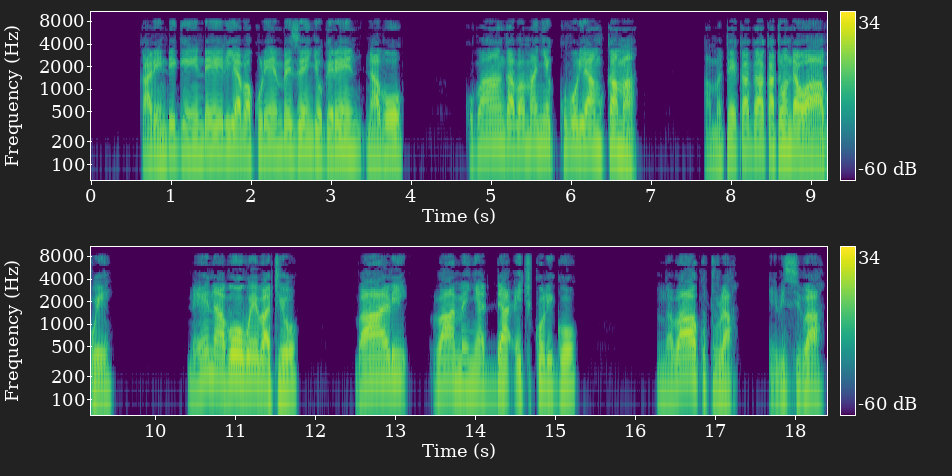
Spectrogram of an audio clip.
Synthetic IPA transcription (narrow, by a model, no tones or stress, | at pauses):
kale̞ndiɡe̞ːnde̞ːɾiaβakule̞ːmbe̞ze̞ːɲɟo̞ɡe̞ɾenaβo̞ | kuβaːŋɡaβamaɲe̞kːuβoljamukama | mate̞ːkaɡakato̞ːndawaːβwe̞ | neje̞naβo̞ːβwe̞βatjo̞ | βaːli | βaːme̞ɲadːaʔe̞ci̥ko̞liɡo̞ | ŋɡaβaːkutula̰ | eβisiβa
